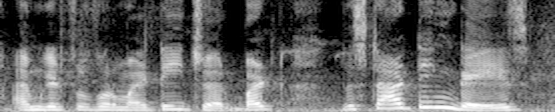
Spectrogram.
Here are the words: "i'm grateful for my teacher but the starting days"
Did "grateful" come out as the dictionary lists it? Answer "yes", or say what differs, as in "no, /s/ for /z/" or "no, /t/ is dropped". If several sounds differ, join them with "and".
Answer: no, /ɹ/ is dropped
